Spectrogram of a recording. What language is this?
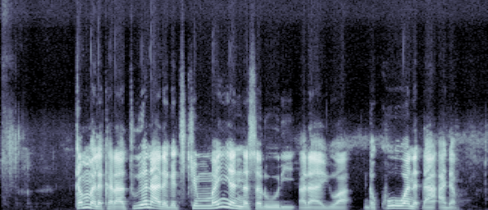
Hausa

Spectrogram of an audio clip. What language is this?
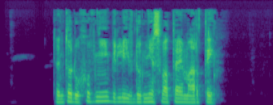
Czech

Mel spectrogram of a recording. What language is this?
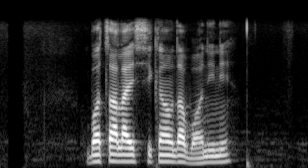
Nepali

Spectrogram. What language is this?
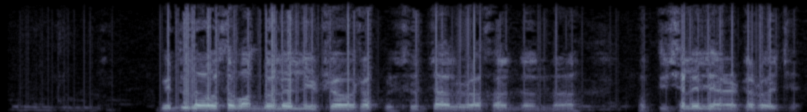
Bangla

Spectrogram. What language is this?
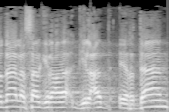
Hebrew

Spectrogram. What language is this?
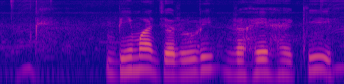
Magahi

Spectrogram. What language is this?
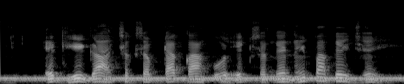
Maithili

